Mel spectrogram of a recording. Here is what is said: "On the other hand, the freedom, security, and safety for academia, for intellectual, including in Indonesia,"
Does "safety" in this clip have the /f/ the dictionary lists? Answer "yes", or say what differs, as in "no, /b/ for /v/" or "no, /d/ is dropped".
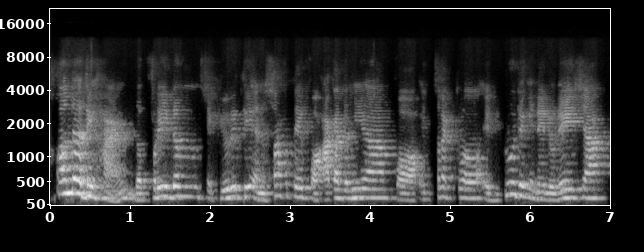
no, /p/ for /f/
